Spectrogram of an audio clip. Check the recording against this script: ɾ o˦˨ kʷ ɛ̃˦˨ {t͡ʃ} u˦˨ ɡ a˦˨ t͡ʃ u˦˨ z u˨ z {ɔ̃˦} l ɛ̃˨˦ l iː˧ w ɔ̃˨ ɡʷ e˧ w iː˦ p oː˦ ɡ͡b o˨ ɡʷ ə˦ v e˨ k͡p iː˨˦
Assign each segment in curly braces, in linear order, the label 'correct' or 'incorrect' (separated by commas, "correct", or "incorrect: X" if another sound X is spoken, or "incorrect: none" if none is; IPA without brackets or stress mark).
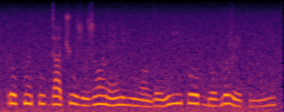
incorrect: k, correct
